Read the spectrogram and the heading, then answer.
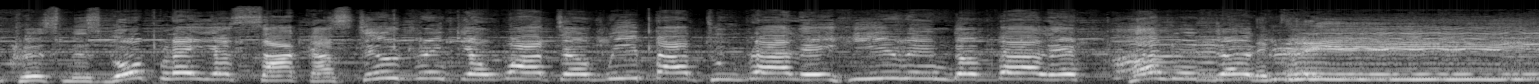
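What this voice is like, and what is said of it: Put-on Jamaican accent. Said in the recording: “such a perfect Jamaican accent”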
